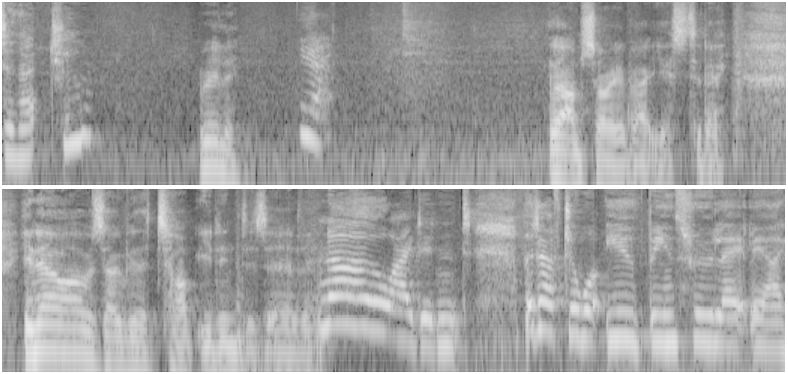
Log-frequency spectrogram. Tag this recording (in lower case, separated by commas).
speech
